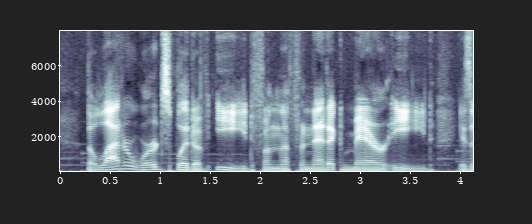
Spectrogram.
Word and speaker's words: eed: The latter word split of eed from the phonetic mare-eed is a Dutch word that means oath and is phonetically pronounced to sound like eat.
